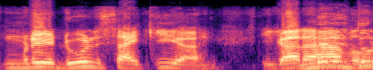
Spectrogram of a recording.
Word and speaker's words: Mridul Saikia: Thoughts on, I'm gonna butcher the pronunciation, but Miridul Saikia, good enough for me. It's pronounced Mridul Saikia.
